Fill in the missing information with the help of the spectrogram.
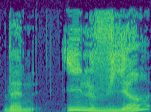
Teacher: Final S not pronounced, and then you get this yin sound · exactly the same sound, because final T here is not pronounced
